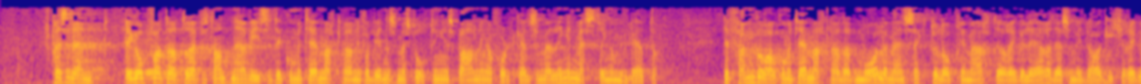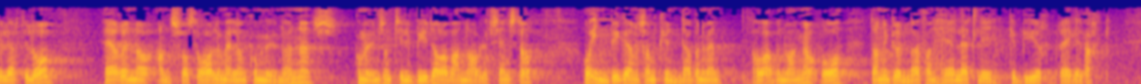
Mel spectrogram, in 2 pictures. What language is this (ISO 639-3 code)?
nor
